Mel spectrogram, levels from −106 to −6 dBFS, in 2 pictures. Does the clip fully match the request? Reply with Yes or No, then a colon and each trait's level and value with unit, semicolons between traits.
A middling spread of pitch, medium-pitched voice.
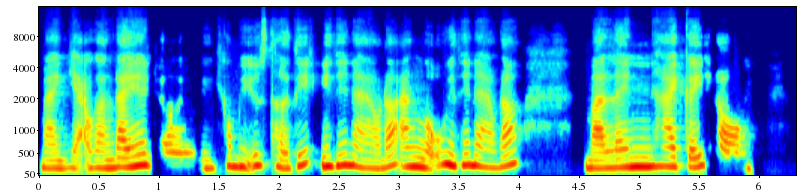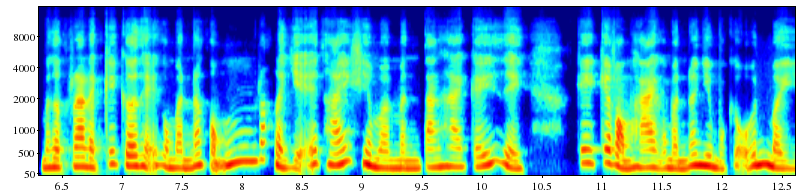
No: average, 4.9 semitones; high, 205 Hz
